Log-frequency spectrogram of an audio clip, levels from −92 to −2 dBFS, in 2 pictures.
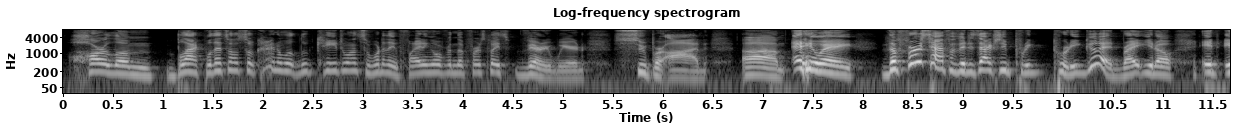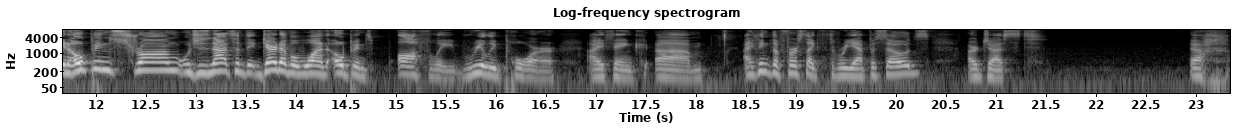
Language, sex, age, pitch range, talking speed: English, male, 20-39, 130-190 Hz, 170 wpm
